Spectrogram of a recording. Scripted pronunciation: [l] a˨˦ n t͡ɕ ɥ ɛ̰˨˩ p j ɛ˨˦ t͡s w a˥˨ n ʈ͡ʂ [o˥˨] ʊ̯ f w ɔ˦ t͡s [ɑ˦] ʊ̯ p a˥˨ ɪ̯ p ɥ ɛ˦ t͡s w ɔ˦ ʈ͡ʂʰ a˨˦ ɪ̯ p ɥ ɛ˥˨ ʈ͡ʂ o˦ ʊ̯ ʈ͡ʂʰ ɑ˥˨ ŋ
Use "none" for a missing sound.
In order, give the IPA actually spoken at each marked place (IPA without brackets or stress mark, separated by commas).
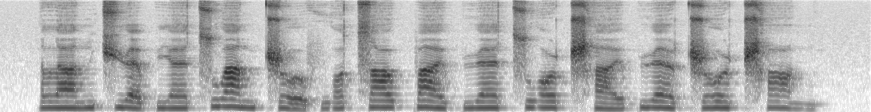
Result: l, o̰˨˩, ɑ˦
